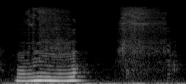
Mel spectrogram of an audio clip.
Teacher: the V sound and F sounds, both made with the top teeth resting against the bottom lip.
